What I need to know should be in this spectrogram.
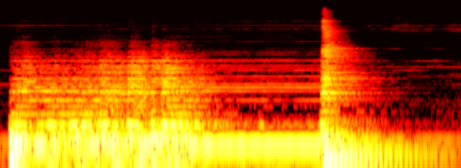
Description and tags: torn - torn
Electric shaver, metal bar, bass string and metal tank.
processing, shaver, engine, tank, Repeating, metal, motor, metallic, electric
